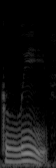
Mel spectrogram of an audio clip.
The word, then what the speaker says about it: Gleave: a medical cosmetic clinic we have Jenny Lynn gleave do i pronounce it correctly that's corrected this time it's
